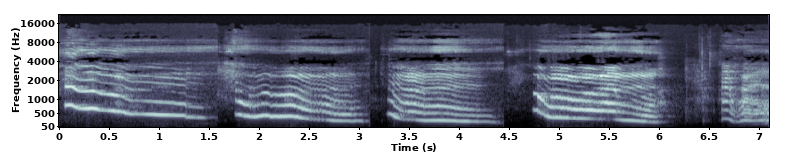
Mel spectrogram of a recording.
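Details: Pet husky dog vocalizing as if saying hello and other words: a series of drawn-out, howl-like calls, each sliding down from a higher pitch to a low, wavering end, about a second and a half long, separated by short pauses.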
